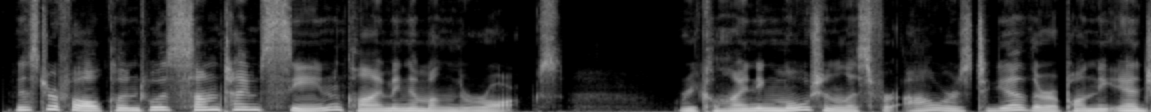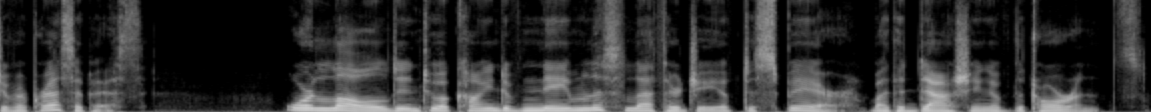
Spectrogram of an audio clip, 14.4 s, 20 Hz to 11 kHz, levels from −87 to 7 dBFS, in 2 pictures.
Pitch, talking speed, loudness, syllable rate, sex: 200 Hz, 150 wpm, -16 LUFS, 5.0 syllables/s, female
